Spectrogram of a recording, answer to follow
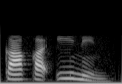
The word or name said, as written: kakainin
